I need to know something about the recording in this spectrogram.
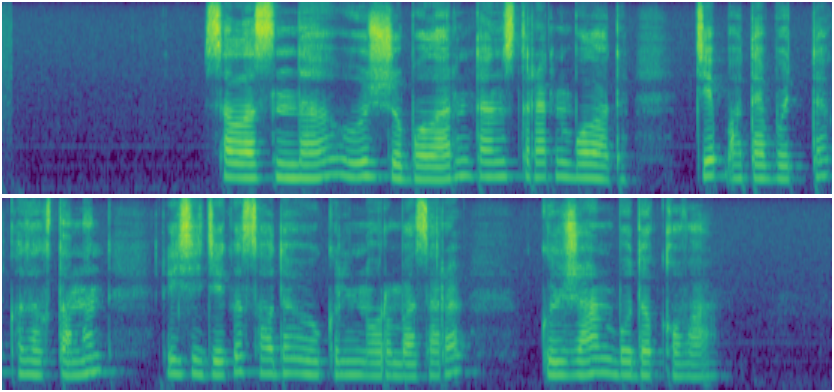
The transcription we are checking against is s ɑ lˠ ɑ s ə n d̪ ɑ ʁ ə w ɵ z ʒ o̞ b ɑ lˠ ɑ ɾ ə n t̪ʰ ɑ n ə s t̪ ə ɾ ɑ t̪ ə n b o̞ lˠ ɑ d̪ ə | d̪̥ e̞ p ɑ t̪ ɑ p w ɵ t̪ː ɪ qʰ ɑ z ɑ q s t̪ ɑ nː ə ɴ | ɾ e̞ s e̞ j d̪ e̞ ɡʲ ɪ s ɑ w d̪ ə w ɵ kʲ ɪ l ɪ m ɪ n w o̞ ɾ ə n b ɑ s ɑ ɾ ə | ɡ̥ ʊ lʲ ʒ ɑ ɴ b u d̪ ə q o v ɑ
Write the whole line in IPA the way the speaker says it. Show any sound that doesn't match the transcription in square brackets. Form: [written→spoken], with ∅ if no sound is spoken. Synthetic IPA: s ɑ lˠ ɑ s ə n d̪ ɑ ʁ ə w ɵ z ʒ o̞ b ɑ lˠ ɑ ɾ ə n t̪ʰ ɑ n ə s t̪ ə ɾ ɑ t̪ ə n b o̞ lˠ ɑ d̪ ə | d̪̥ e̞ p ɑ t̪ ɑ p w ɵ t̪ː ɪ qʰ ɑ z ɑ q s t̪ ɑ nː ə ɴ | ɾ e̞ s e̞ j d̪ e̞ ɡʲ ɪ s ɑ w d̪ [ə→ɑ] w ɵ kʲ ɪ l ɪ [m→n] ɪ n w o̞ ɾ ə n b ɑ s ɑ ɾ ə | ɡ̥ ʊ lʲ ʒ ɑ [ɴ→n] b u d̪ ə q o v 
